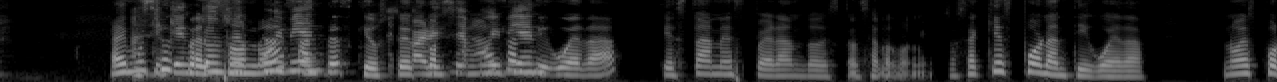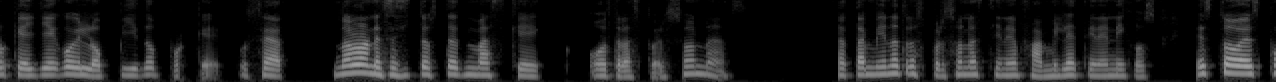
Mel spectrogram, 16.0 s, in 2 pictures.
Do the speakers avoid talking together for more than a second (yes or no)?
no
